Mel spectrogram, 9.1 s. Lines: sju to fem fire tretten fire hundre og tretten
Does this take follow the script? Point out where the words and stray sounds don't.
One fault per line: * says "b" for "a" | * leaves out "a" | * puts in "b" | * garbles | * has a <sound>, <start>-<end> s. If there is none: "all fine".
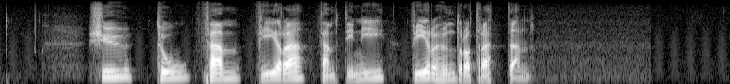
* says "femtini" for "tretten"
